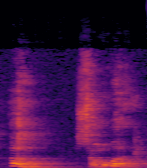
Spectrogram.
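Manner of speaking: drawn-out scoffing "so what"; mock dismissive. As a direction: shrug it off with scorn. Dismissing endless cases.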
